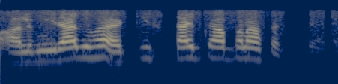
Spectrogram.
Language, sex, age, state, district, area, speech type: Hindi, male, 30-45, Bihar, Vaishali, rural, conversation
